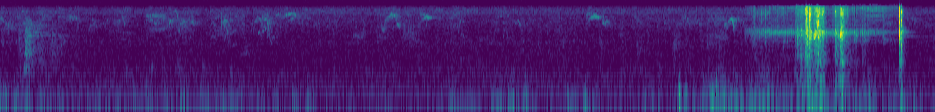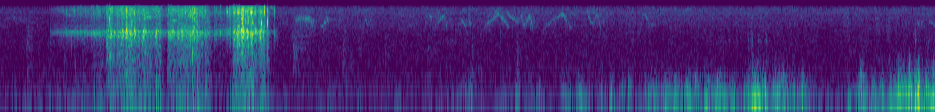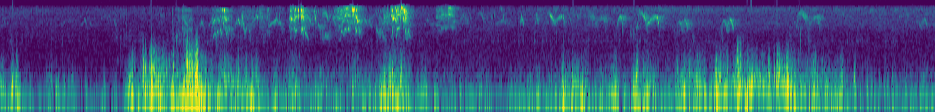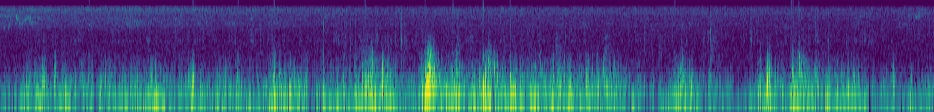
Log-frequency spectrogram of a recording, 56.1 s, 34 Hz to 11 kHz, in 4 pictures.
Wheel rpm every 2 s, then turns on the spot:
0, 0, 0, 0, 0, 0, 0, 10, 20, 0, 0, 0, 0, 0, 0, 0, 0, 0, 0, 0, 0, 0, 0, 0, 0, 0, 0, 0.
14-18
